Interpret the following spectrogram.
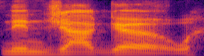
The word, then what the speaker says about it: Ninjago: Java okay first of all it's pronouncing it's pronounced Ninjago yeah and Michael Keaton was not involved in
